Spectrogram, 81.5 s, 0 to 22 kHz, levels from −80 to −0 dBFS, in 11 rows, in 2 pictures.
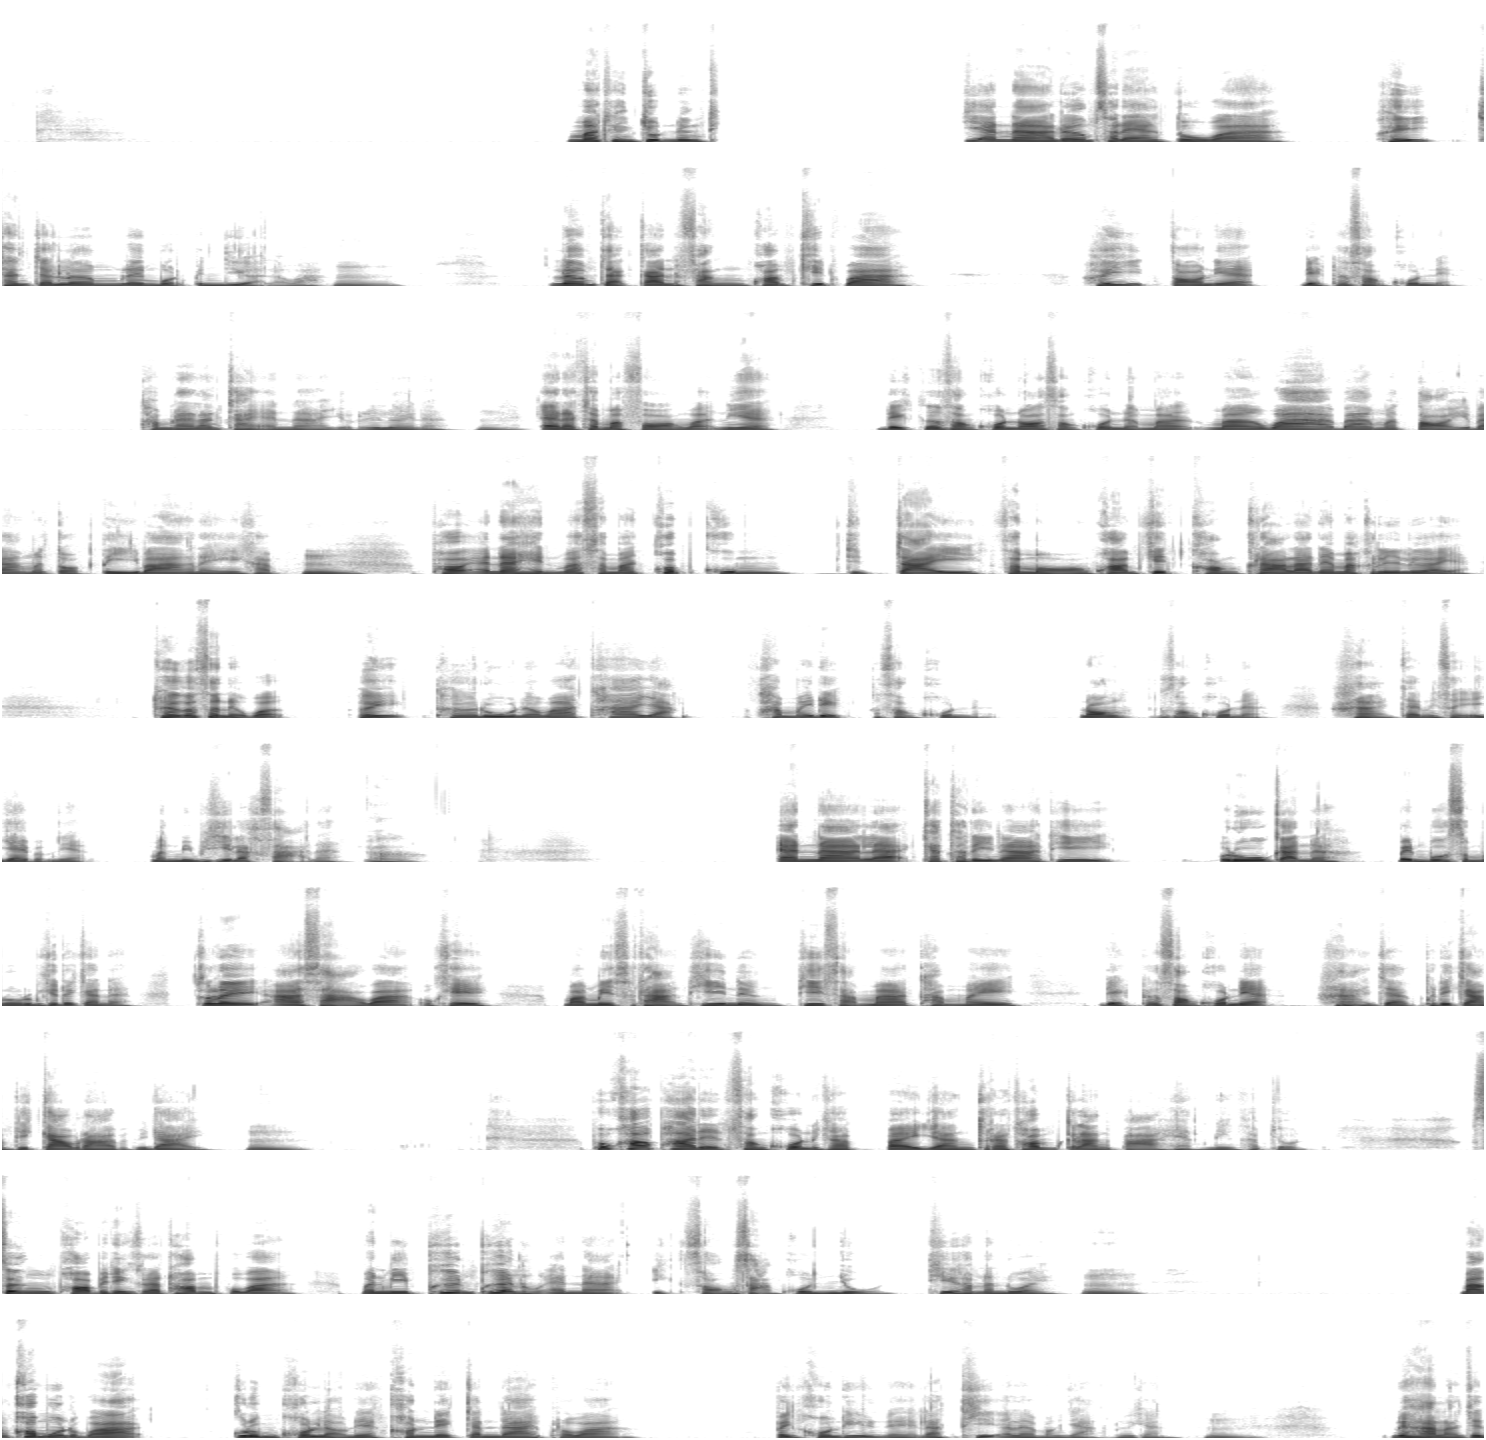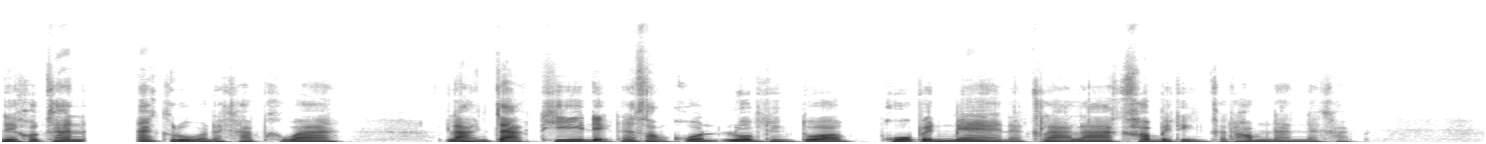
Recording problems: audio cutting out; at 3.5 s for 1 s and at 1:15

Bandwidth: 18.5 kHz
